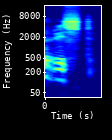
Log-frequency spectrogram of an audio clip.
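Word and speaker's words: wrist: यहां भी डब्ल्यू के बाद आर है। डब्ल्यू साइलेंट है। आपका यहां हो जाएगा यहां पे रिस्ट।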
